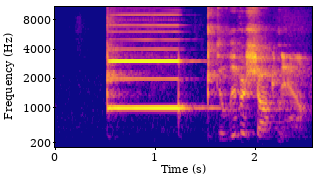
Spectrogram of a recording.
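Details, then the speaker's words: AED trainer demonstration on a CPR device: steady high beep under a second followed by a brief spoken prompt, after rhythm analysis — shock advised, charging, stay clear of patient — the shock-ready alert before pressing the shock button. "analyzing hard Rhythm do not touch the patient shock advised so it's advising to give shock charging stay clear of patient"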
